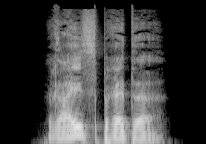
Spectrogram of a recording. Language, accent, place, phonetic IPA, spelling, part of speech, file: German, Germany, Berlin, [ˈʁaɪ̯sˌbʁɛtə], Reißbrette, noun, De-Reißbrette.ogg
- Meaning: dative of Reißbrett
